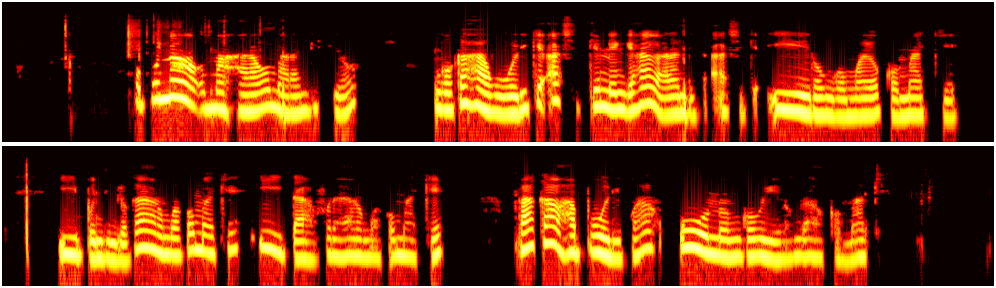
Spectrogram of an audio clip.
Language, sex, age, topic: Oshiwambo, female, 25-35, finance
